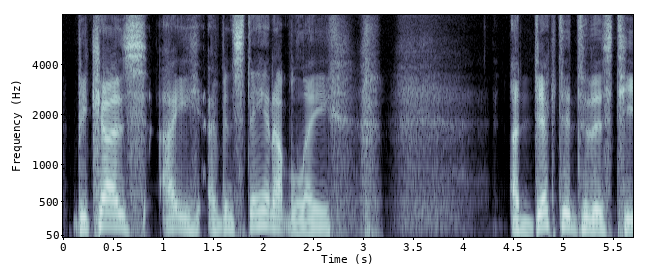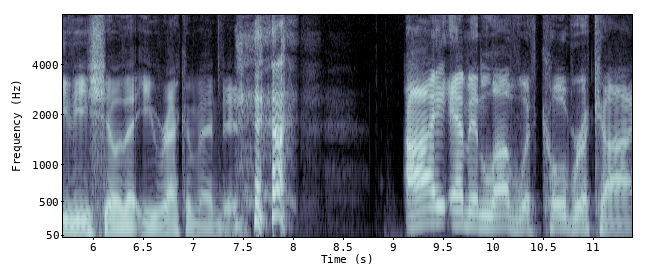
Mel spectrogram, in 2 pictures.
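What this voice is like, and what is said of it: Slightly rough, tired voice. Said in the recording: “my voice is a little rough this morning. I'm feeling a bit run down”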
